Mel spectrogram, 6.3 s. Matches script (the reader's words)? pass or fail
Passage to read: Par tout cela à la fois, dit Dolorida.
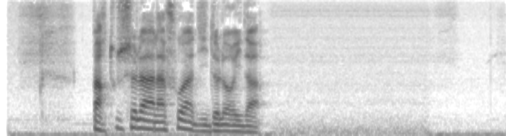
pass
